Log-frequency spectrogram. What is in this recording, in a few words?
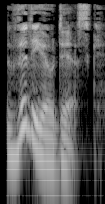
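"videodisc", British English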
